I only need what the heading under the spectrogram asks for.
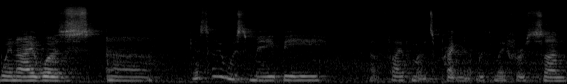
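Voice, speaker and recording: At a fairly slow pace with ordinary pitch variation, the voice carries audible room echo over noticeable background noise. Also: woman, medium pitch for a woman. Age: 60s. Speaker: interviewee sharing spiritual experiences. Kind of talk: personal testimony. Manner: halting, many fillers.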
